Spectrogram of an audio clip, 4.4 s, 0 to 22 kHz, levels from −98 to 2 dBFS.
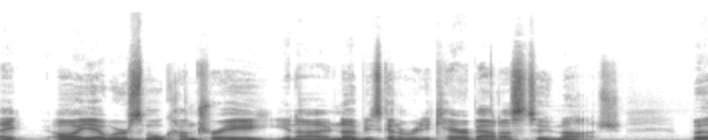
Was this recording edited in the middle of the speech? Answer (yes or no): no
